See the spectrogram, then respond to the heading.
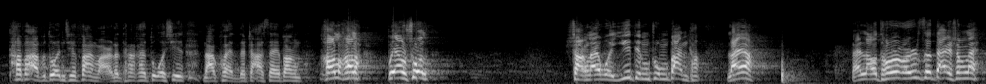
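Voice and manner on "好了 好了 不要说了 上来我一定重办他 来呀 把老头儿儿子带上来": loud, fast impatient order; impatient magistrate. Acted. County magistrate cuts the father off, impatient and loud. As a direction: cut him off and bark for the son.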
